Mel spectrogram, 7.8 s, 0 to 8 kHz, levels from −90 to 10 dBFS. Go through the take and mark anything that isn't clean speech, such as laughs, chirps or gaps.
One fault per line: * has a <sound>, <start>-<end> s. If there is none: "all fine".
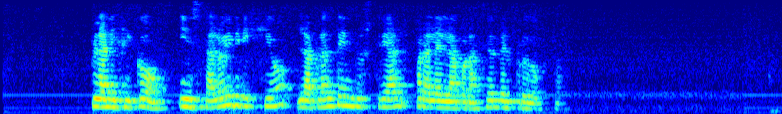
all fine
